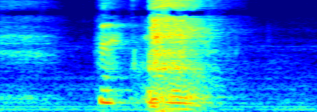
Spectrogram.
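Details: A short indrawn breath then one forceful, explosive sneeze from a woman on the second day of a common cold, unable to stop sneezing.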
